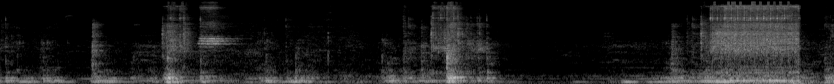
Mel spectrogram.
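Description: A sewing machine stitches fabric for a small child-sized pardha in short bursts of rapid whirring, pausing between runs as the cloth is turned.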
